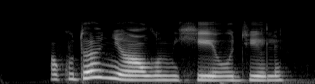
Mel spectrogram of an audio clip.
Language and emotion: Russian, sad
